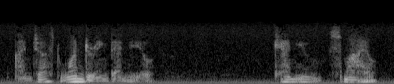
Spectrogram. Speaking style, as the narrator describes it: He spoke in a casual whisper

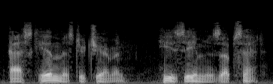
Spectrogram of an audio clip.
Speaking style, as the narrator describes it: Bailey said again, very softly, reluctant to draw attention away from Amadiro

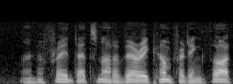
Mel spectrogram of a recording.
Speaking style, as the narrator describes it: she murmured, her green eyes bright with unshed tears

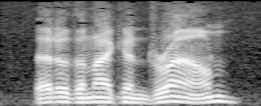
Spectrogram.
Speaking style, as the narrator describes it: the redhead said

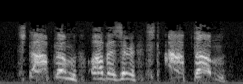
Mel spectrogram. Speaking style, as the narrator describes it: The manager was shrieking

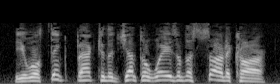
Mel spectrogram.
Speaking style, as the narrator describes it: Paul snapped

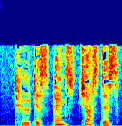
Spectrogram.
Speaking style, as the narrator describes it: murmured

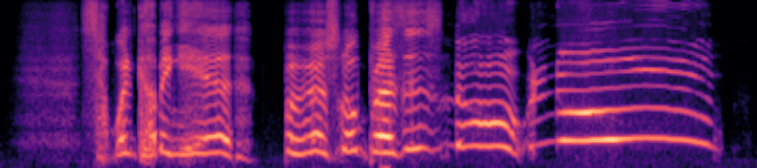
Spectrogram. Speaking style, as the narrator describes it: The second no was a shriek

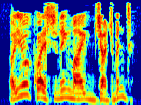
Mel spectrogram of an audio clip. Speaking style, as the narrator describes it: Shuang Yu snapped

